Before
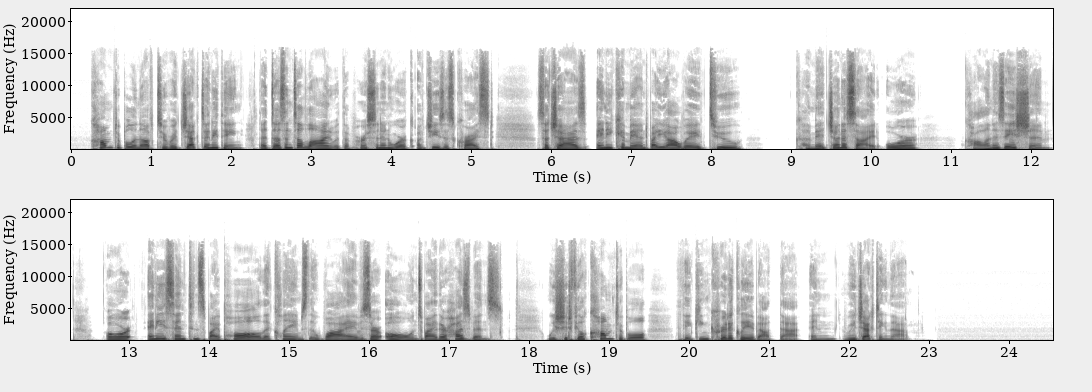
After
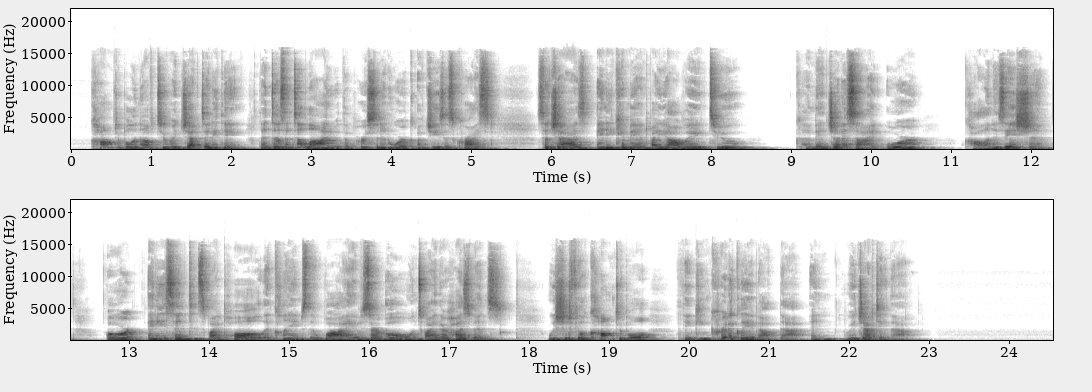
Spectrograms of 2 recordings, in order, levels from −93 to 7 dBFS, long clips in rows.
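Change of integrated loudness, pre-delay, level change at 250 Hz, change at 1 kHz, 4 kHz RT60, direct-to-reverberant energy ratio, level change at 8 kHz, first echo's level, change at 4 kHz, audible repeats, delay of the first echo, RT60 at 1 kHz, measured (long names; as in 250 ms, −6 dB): +1.0 dB, 4 ms, +2.0 dB, +1.5 dB, 0.35 s, 2.5 dB, +2.0 dB, no echo audible, 0.0 dB, no echo audible, no echo audible, 0.45 s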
